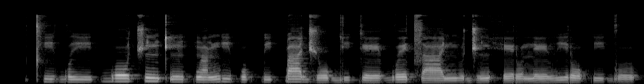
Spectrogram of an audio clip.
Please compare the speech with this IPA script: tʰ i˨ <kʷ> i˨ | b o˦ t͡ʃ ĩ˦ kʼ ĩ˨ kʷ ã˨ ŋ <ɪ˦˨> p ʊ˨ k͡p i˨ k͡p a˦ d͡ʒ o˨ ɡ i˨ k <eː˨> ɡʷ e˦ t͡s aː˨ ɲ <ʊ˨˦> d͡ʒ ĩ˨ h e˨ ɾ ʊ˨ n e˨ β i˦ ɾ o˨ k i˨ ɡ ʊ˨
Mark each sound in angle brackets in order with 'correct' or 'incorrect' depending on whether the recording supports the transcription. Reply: incorrect: ɡʷ, incorrect: i˦˨, correct, incorrect: ʊ˨

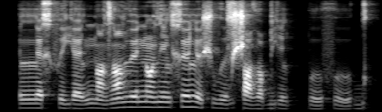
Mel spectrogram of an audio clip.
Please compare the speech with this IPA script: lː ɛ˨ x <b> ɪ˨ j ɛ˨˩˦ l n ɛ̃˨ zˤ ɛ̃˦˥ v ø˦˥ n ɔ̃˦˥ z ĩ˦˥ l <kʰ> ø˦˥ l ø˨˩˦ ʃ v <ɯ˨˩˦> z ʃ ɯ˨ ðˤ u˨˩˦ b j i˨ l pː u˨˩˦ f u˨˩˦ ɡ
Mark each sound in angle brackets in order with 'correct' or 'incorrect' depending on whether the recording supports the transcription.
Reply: incorrect: f, incorrect: x, correct

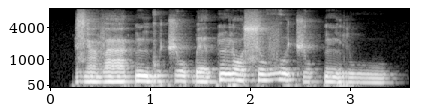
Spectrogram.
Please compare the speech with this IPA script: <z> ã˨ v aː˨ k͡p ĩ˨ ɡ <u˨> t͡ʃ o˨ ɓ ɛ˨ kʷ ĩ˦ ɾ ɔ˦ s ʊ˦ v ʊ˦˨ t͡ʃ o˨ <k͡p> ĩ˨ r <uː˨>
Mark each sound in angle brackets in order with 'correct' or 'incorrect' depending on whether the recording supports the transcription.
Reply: correct, correct, correct, correct

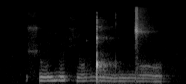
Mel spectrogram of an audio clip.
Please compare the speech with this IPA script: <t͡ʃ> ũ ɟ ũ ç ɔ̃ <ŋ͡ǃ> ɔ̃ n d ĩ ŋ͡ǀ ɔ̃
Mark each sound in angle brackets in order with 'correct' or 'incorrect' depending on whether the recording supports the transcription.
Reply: incorrect: ʃ, correct

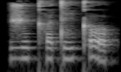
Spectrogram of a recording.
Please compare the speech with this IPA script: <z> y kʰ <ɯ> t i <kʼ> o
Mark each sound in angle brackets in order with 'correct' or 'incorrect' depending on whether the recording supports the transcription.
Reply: incorrect: ʒ, incorrect: ə, correct

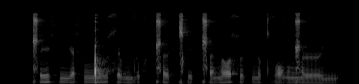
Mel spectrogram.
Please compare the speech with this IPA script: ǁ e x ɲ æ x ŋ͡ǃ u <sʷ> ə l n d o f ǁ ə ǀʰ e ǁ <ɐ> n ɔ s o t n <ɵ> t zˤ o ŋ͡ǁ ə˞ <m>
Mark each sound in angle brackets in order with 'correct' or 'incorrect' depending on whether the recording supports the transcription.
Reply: incorrect: s, correct, incorrect: o, incorrect: ɲ

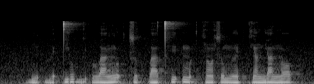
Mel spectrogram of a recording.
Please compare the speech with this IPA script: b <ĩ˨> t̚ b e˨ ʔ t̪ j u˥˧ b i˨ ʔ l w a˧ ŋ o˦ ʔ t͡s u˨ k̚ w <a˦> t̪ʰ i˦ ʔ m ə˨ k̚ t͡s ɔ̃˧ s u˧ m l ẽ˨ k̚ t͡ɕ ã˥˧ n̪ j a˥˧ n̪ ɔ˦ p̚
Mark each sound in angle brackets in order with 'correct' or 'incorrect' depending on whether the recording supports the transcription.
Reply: correct, incorrect: a˧

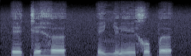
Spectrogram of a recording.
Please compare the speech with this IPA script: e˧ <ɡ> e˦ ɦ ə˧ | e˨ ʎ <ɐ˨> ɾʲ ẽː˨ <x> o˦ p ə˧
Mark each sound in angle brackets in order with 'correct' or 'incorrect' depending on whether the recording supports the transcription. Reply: incorrect: k, incorrect: ə˨, correct

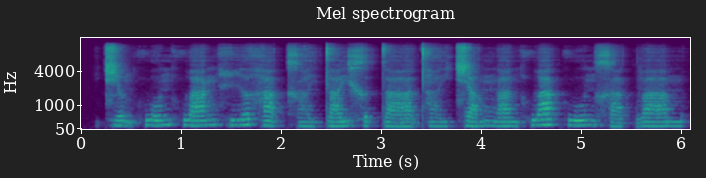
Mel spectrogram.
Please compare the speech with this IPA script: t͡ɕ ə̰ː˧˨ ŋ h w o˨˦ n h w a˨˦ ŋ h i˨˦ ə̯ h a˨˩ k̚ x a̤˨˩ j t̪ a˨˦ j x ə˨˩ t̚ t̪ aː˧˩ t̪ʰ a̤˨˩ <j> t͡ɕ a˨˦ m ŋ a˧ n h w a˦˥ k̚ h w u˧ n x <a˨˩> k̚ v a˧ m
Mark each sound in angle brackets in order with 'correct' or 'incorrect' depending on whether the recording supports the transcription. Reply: correct, correct

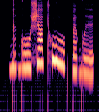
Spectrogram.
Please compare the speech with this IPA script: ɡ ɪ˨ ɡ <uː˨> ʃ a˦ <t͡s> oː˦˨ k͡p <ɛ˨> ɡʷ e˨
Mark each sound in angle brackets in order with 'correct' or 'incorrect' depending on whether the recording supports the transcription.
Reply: incorrect: oː˨, incorrect: tʰ, correct

